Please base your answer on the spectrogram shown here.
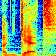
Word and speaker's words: Agate: We can finally return to Agate or Agate. It's pronounced Agate.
